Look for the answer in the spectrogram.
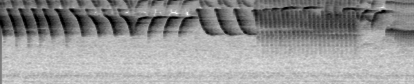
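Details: Canary lure song in 'gacor' style to make other canaries sing: a string of falling whistled swoops that gradually slows, followed by a bright buzzy trill and a final clear whistle.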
